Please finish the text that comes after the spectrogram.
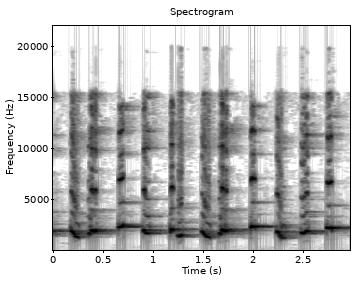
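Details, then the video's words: Sooty-headed bulbul singing in lively form, a recording meant for luring and tutoring other birds: bright whistled phrases, each a quick dip then a level note, repeated roughly three times a second. "suara trucukan gacor cocok untuk pancingan dan masteran"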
